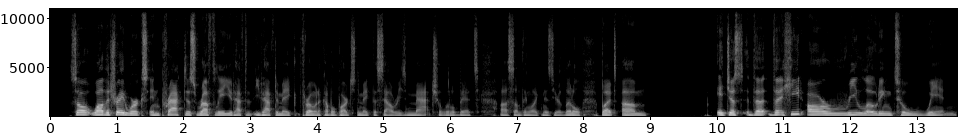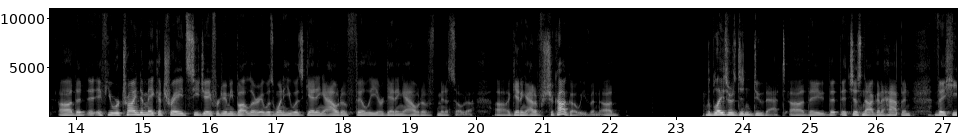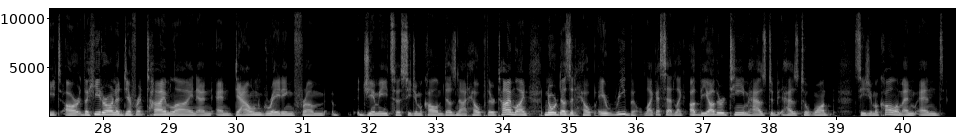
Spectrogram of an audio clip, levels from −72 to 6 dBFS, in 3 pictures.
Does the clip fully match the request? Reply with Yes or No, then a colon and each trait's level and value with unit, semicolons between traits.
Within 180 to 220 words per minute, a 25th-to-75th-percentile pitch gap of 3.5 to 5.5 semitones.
Yes: fast, 205 wpm; average, 4.1 semitones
